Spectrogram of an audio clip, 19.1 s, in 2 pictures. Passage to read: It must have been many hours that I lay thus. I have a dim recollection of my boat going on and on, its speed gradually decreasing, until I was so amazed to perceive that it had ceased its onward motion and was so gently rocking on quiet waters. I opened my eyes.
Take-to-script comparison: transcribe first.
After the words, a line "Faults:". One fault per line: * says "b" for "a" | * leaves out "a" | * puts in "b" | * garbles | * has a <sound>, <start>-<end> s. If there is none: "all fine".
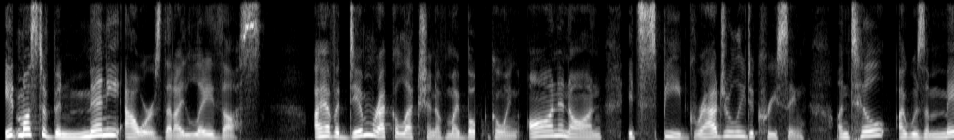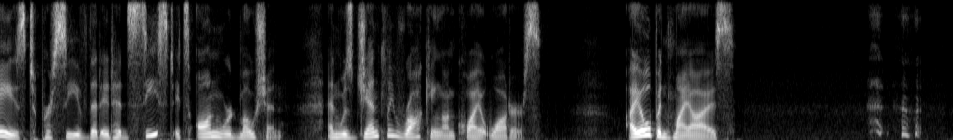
It must have been many hours that I lay thus. I have a dim recollection of my boat going on and on, its speed gradually decreasing, until I was amazed to perceive that it had ceased its onward motion and was gently rocking on quiet waters. I opened my eyes.
Faults:
* has a dropout, 4.7-4.8 s
* leaves out "so"
* leaves out "so"
* has a laugh, 18.2-18.8 s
